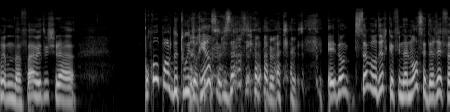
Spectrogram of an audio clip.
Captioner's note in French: rires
